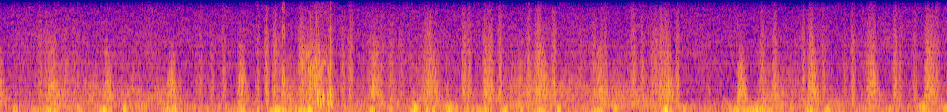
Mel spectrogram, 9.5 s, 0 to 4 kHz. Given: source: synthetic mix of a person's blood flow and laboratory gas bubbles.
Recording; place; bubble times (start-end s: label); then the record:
Doppler ultrasound of blood flow; subclavian vein
2.81-2.87 s: bubbles
3.00-3.39 s: bubbles
From the record:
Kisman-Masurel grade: 212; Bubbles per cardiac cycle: several, 3 to 8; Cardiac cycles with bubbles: 1 to 10%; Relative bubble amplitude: moderate (0.250 to 0.450); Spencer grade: 1 (occasional bubble signal discernible with the cardiac motion signal, with majority of cardiac periods free of bubbles); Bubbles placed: anywhere in the cardiac cycle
